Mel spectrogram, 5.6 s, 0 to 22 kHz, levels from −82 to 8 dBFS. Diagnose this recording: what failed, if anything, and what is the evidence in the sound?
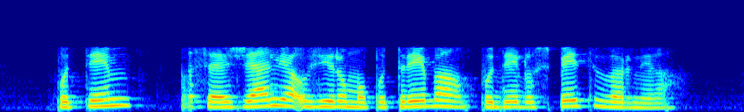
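VoIP packet loss concealed by the speech codec, a network fault, at 1.37 to 1.46 s and 3.74 to 3.77 s. About 40 ms, then 20 ms, went missing. The decoder extended its last pitch and filter at falling gain, smearing speech into a fading buzz or coloured noise that stays weak briefly afterwards.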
